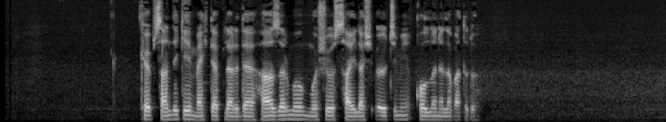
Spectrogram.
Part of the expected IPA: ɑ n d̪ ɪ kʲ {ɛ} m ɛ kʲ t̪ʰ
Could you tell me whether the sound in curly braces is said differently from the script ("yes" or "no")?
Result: yes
